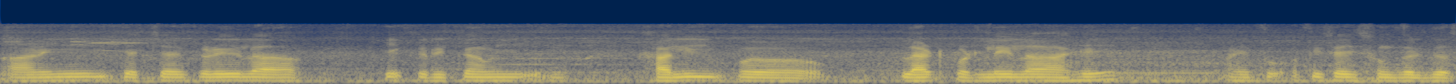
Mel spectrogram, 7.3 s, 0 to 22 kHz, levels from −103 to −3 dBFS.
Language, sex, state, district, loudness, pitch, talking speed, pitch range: Marathi, male, Maharashtra, Gondia, -22 LUFS, 120 Hz, 130 wpm, 115-125 Hz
